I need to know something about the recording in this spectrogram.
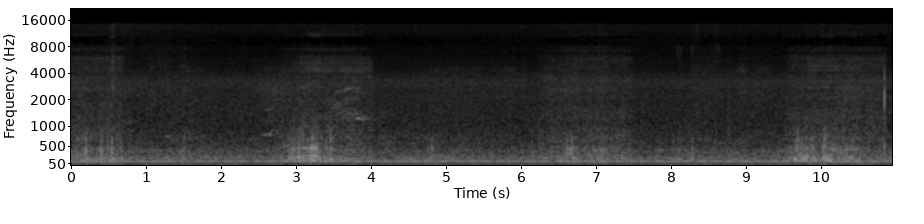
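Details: Sleeping Samoyed dog snoring: two soft, rough low breathing noises about seven seconds apart over a steady mechanical hum.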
